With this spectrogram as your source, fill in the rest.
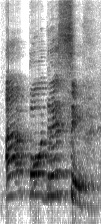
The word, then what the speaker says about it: apodrecer: Por exemplo, apodrecer. A sílaba tônica é o ser. Apodrecer é a sílaba que eu falo com mais intensidade. Então, também é considerada oxítona.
